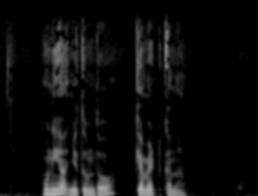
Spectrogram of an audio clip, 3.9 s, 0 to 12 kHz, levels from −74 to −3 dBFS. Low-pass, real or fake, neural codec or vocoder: 10.8 kHz; real; none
